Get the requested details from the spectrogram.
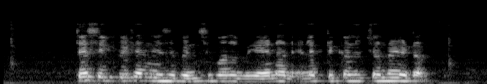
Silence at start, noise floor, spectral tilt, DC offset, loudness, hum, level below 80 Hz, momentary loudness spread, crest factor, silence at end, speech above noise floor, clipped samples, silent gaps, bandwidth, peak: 0.75 s; -56 dBFS; -9.5 dB/octave; under 0.1%; -15 LUFS; none; -50 dBFS; 8 LU; 14 dB; 0.6 s; 43 dB; under 0.1%; none; 6.8 kHz; 0 dBFS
